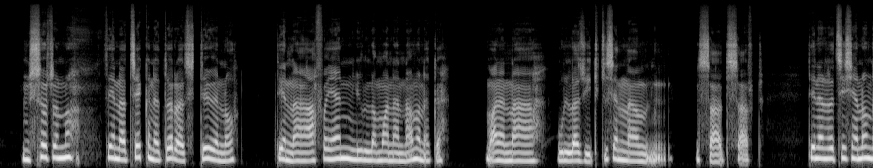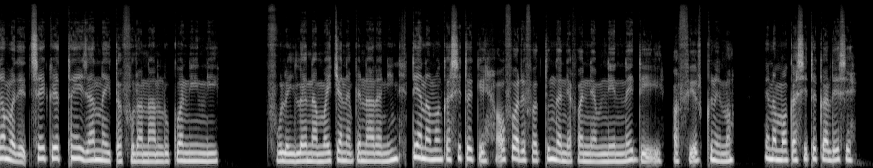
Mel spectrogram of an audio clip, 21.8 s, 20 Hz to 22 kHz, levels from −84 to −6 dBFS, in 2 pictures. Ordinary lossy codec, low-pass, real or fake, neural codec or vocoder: none; 19.8 kHz; real; none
